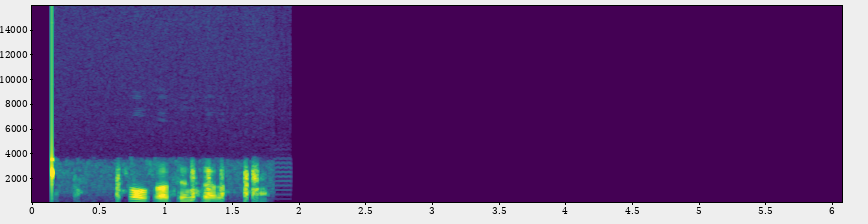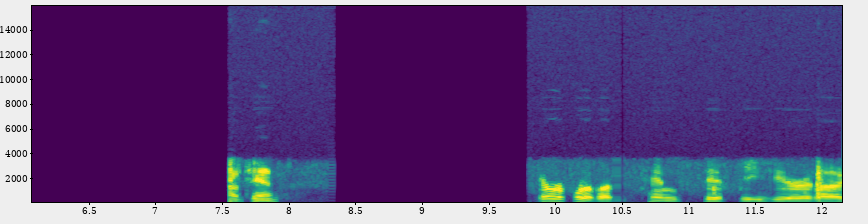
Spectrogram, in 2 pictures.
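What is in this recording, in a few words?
Police District Dispatch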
